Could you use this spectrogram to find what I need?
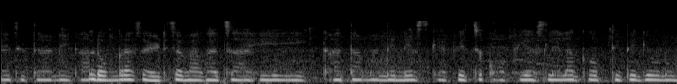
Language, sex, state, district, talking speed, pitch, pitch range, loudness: Marathi, female, Maharashtra, Sindhudurg, 140 wpm, 205 Hz, 200-210 Hz, -27 LUFS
